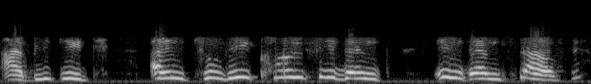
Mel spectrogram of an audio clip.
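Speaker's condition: Cerebral palsy; present from birth, affects walking and hand use, uses hands in a different way, takes her time; affects speech

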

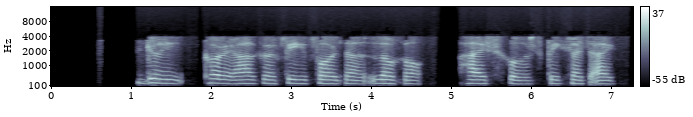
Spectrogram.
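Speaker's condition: ALS, genetic; first signs voice and breathing while singing

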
